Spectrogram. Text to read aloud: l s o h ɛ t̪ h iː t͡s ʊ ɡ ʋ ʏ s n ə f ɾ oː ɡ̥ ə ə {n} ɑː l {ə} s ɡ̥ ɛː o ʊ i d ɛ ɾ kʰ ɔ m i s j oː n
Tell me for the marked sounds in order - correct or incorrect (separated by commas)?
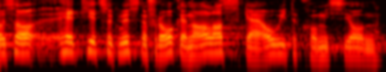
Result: correct, incorrect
